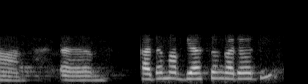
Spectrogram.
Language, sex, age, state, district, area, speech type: Sanskrit, female, 18-30, Kerala, Kozhikode, rural, conversation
